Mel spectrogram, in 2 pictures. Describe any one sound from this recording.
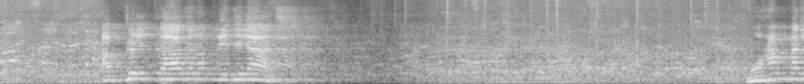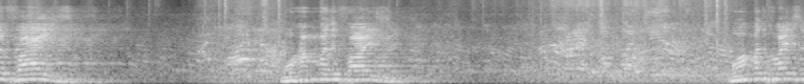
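A man chants loudly through a loudspeaker in repeated bursts.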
